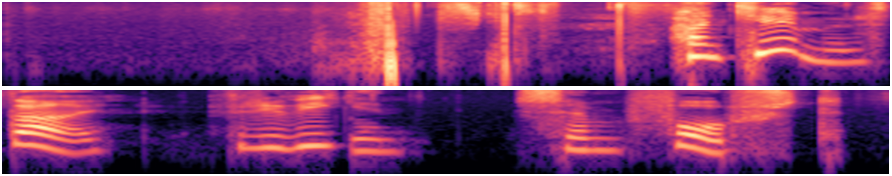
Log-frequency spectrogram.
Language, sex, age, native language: Icelandic, male, 12, Icelandic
